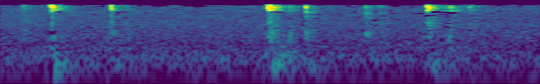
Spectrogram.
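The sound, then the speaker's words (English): Sparse, quiet keystrokes on a computer keyboard, a few separate clicks and small clusters of taps with pauses between them, with no talk. “Let me type this in here real quick.”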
